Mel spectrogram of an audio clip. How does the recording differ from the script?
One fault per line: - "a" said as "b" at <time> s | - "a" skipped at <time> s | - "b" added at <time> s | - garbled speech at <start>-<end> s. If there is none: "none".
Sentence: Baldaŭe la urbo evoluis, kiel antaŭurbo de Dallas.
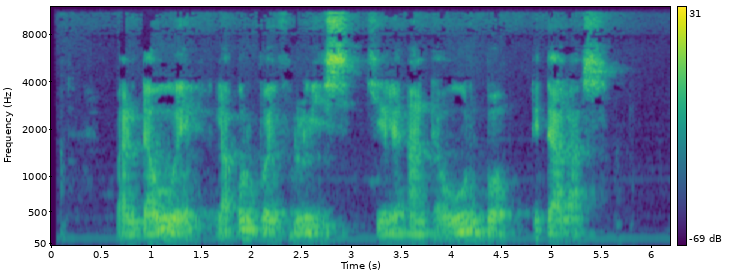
none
